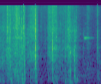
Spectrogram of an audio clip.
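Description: Rustling and small clicks as a coin proof set's hard plastic case is slid out of its cardboard sleeve and handled, dying away near the end.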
